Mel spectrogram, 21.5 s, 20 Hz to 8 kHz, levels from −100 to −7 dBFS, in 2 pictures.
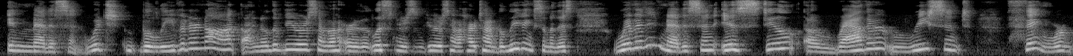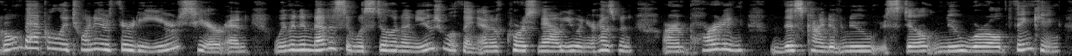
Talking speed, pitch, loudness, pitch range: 200 wpm, 225 Hz, -36 LUFS, 205-255 Hz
